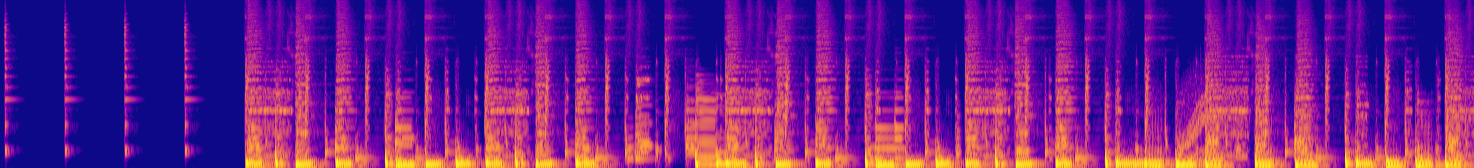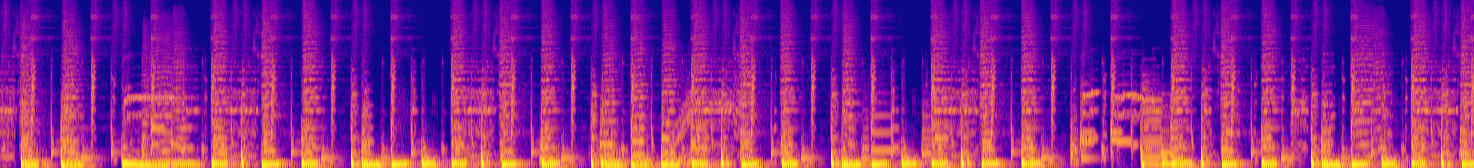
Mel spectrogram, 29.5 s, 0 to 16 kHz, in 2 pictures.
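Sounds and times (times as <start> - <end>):
simple funky drumless music: 2.4 - 29.4.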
